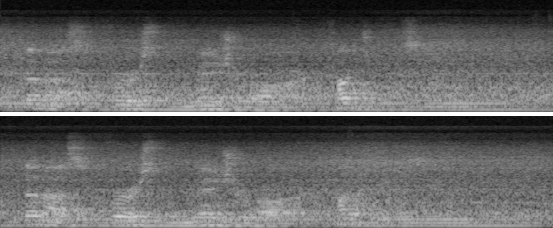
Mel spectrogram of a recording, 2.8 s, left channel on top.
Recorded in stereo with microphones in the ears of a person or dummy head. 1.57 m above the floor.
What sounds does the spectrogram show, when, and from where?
0.1 s a man speaking: 25° right (ahead or behind), 0.9 m; by 2.2 s 60° left (ahead or behind), 0.6 m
